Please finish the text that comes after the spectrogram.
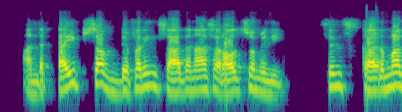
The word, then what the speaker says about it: साधना: Proji, I've heard many times in other lectures that that this word sadhana, that is pronounced as sadhan, especially when somebody speaks in Hindi.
